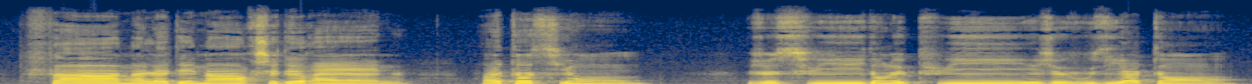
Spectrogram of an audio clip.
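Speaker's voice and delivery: low, ghostly, calling voice. A voice rises from the well to the chief's wives: voice from beyond the grave. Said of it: "une voix d'outre-tombe sortit du puits".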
